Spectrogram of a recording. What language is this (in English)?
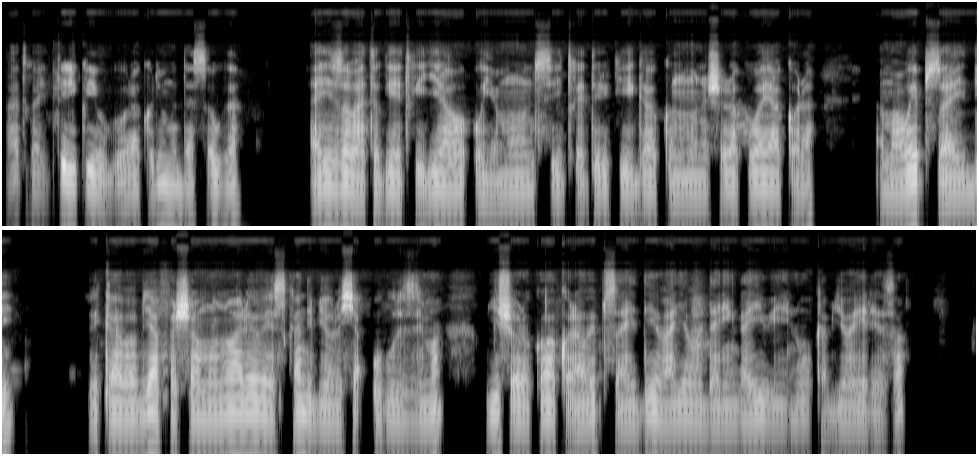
Kinyarwanda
